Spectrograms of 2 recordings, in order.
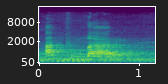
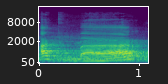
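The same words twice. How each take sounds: First: The second syllable has a short vowel. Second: The second syllable has a lengthened vowel. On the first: It means most great. The speaker calls it right. "baknya pendek" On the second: It means a bucket. The speaker calls it wrong. "artinya ember"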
